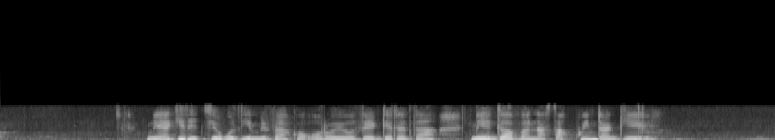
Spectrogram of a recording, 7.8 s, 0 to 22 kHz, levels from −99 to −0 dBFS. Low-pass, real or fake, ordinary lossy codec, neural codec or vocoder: 5.4 kHz; fake; none; codec, 16 kHz, 2 kbps, X-Codec, HuBERT features, trained on balanced general audio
